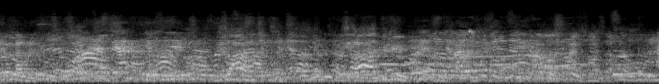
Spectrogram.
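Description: Several people talking over one another: continuous overlapping chatter of voices.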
